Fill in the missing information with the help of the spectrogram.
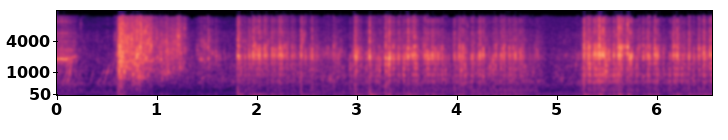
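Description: Water splashing and sloshing in a shallow stream as a small saint statuette is dunked and lifted out by hand, with a splash about half a second in, a few seconds of crackly sloshing and dripping, and another splash about five seconds in.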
